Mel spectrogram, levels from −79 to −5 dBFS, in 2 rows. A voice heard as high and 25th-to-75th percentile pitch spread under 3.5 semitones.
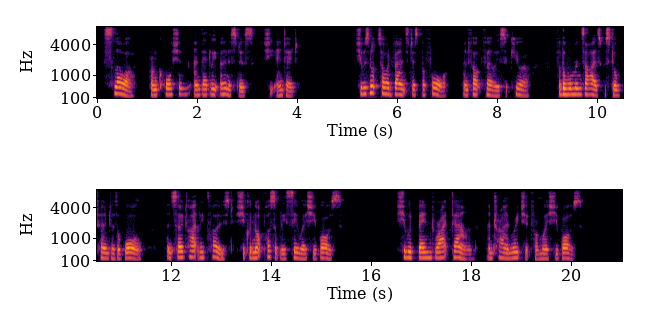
No: medium, 180 Hz; average, 2.7 semitones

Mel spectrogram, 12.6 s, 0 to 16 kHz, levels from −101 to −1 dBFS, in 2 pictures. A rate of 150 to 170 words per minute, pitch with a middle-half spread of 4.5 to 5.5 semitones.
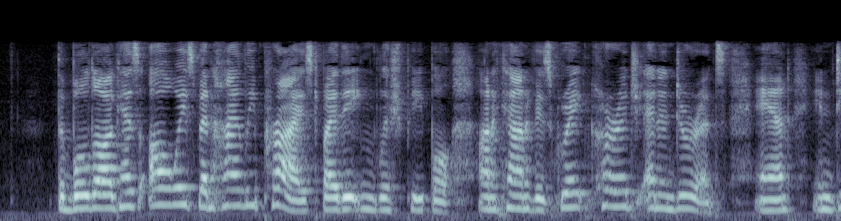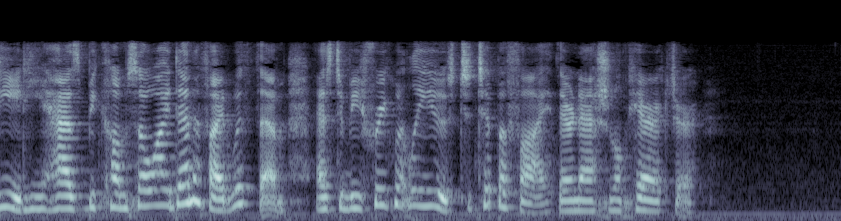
No: average, 185 wpm; average, 4.9 semitones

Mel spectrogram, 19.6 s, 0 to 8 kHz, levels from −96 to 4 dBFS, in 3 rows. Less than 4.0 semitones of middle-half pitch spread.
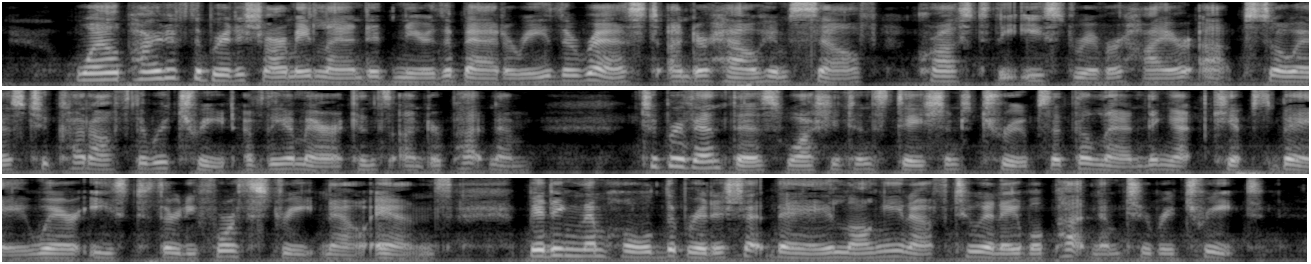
No: average, 4.7 semitones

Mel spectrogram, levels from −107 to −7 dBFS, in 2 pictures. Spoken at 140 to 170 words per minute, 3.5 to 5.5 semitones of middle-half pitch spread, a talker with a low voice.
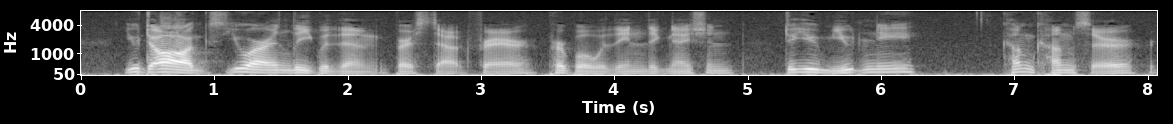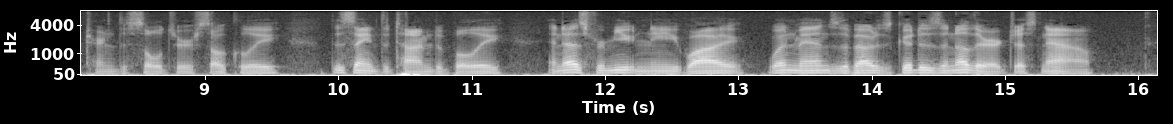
Yes: average, 165 wpm; average, 4.4 semitones; low, 100 Hz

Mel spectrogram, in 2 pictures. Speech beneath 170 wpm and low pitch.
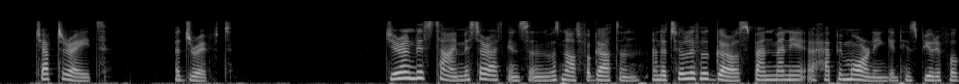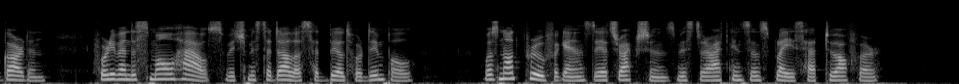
No: average, 155 wpm; high, 195 Hz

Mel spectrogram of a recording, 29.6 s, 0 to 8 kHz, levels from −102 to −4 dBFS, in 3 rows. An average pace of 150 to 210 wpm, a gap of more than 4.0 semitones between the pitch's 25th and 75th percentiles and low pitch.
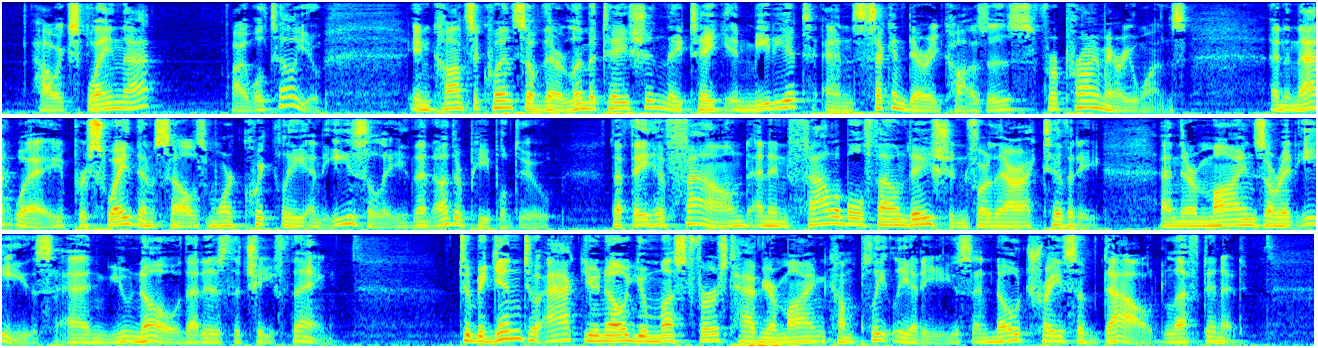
Yes: average, 165 wpm; average, 5.0 semitones; low, 125 Hz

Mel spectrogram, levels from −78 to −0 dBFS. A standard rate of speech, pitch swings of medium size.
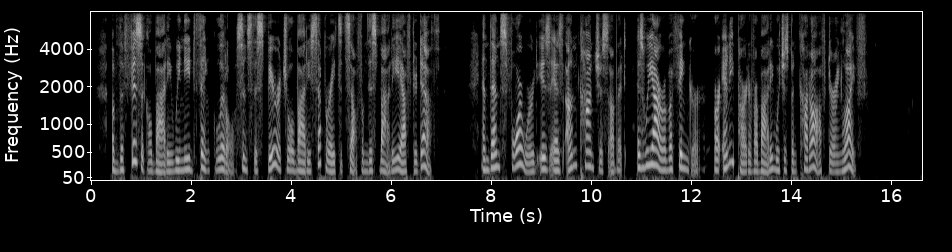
Yes: average, 160 wpm; average, 4.9 semitones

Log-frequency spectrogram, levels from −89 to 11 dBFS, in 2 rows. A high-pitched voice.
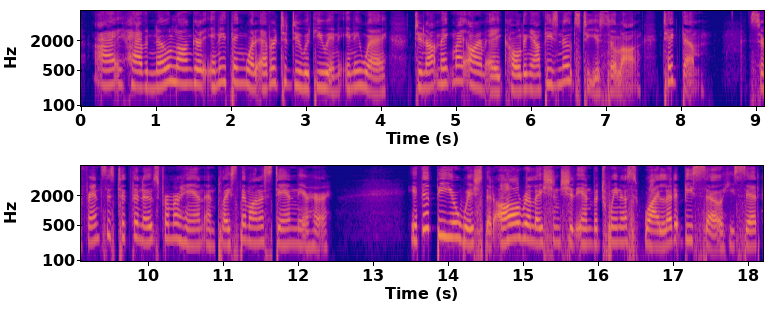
Yes: high, 240 Hz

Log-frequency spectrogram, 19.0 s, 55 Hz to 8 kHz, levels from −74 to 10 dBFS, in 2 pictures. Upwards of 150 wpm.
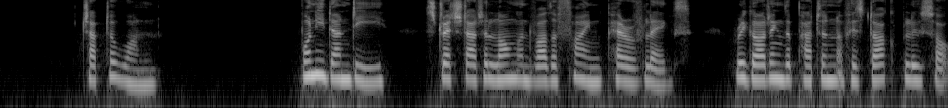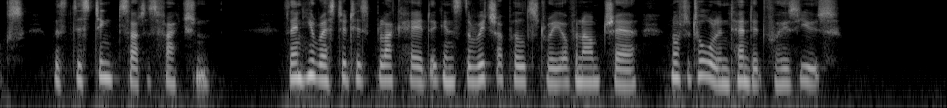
No: average, 145 wpm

